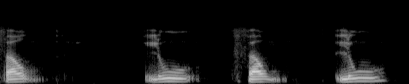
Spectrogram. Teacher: Terus apa tadi saya jelaskan ya dan juga fal lu fal lu bodnya tebal lamnya tipis jangan sampai lamnya jadi tebal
